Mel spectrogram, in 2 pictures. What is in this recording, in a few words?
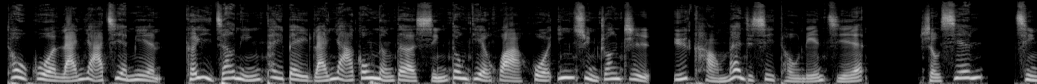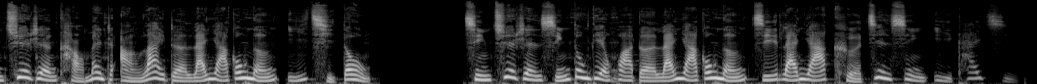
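Taiwan, female, narration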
